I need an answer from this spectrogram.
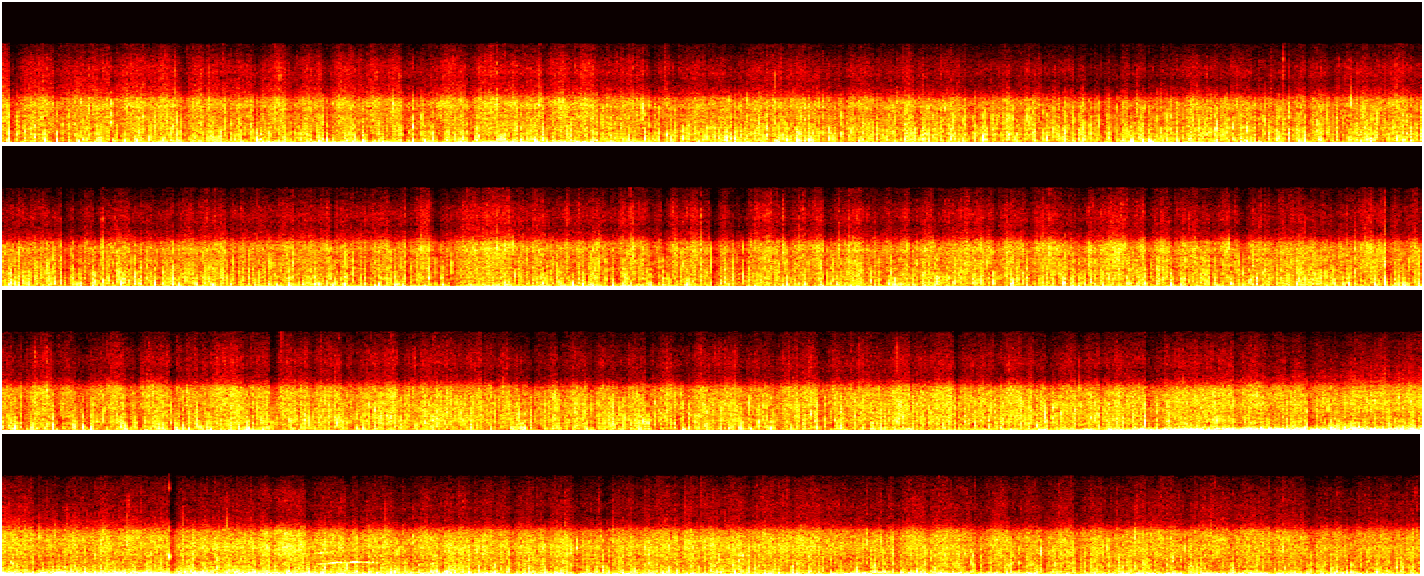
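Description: Steady rain falling on open ground and trees, an even hiss. A deeper low rumble swells in about two-thirds of the way through.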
